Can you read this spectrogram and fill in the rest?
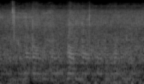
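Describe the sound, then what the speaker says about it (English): Mosquitoes whine and buzz close by inside a mesh shelter during a New Zealand survival trip, a faint, continuous high insect drone with no one talking. "Bloody mosquitoes. Whining and buzzing and carrying on."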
